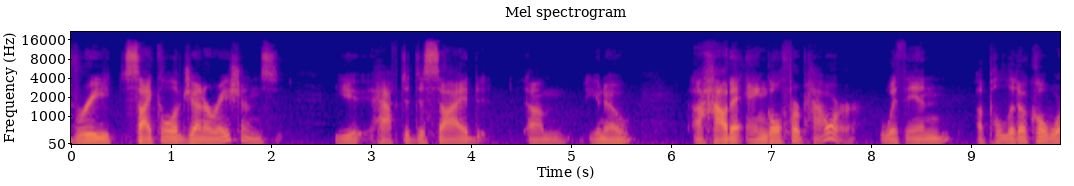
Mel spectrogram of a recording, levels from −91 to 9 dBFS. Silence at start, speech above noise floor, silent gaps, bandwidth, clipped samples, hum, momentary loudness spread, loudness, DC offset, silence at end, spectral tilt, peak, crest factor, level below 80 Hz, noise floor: 0 s; 33 dB; none; 16 kHz; under 0.1%; none; 15 LU; -29 LUFS; under 0.1%; 0 s; -5.5 dB/octave; -6 dBFS; 22 dB; -62 dBFS; -61 dBFS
